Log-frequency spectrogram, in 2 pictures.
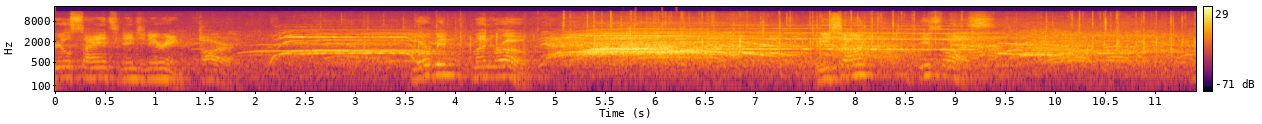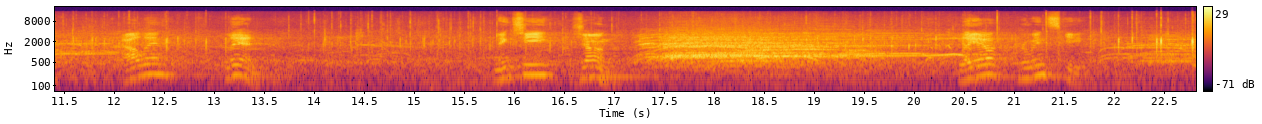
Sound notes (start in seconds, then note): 5.3 applause and cheering; 9.6 applause and cheering; 13.6 applause; 18.0 applause and cheering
